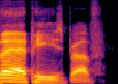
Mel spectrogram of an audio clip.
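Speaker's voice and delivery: acted brash, cocky street-talk swagger with slang. Retelling a reply to a man who came up: imitating a cocky swagger. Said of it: "thinking I was Billy Big Bollocks".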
